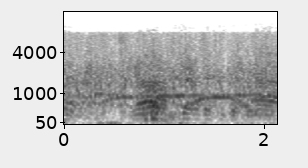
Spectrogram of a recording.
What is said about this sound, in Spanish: por haberte asomado a, la ventana de, de, Level Up y nada, este aplauso para ti.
